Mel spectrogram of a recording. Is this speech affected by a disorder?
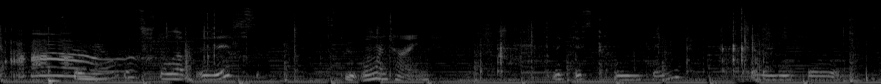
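No.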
